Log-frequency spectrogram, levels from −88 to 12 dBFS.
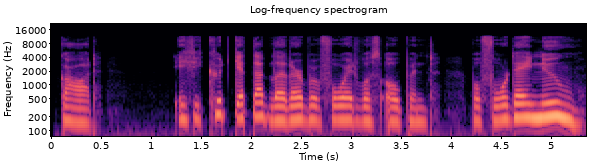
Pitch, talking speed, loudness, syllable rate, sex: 170 Hz, 145 wpm, -18 LUFS, 5.0 syllables/s, female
